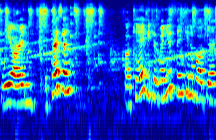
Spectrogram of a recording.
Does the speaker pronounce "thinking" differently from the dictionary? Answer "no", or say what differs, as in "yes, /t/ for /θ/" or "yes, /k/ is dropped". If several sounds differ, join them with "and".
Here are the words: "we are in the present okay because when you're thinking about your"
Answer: no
